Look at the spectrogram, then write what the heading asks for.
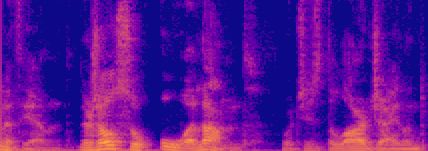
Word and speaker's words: Åland: There's also Åland, which is the large island between Sweden and Finland. Åland, same principle, an Å with land afterwards.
